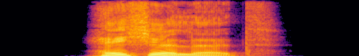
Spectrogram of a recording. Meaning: second-person plural subjunctive I of hecheln
- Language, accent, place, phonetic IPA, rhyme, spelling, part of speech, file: German, Germany, Berlin, [ˈhɛçələt], -ɛçələt, hechelet, verb, De-hechelet.ogg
